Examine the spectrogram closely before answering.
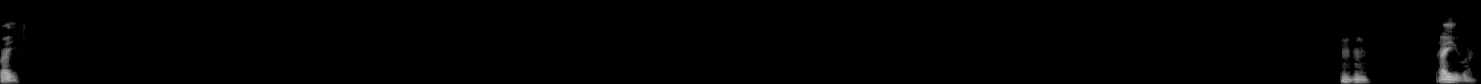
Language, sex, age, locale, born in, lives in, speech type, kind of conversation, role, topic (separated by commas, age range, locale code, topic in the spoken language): Arabic, male, 40-44, ar-EG, Egypt, Egypt, conversation, podcast, host, إزاي تبني عادة صحية جديدة وتخليها تكمل؟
